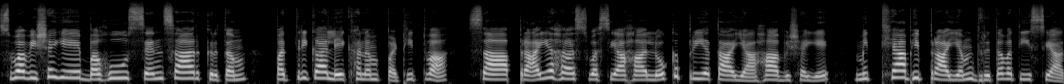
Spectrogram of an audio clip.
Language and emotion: Sanskrit, neutral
